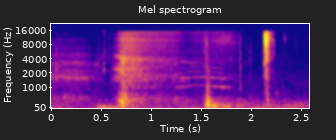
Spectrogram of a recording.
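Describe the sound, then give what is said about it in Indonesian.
A cat in heat meows outdoors, giving three or so strained, drawn-out yowls spaced apart, faint against a quiet background with no one talking. “Oh, kucing lagi birahi noh, meong-meong aja.”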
